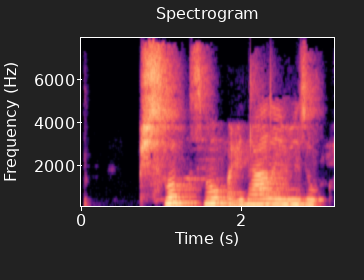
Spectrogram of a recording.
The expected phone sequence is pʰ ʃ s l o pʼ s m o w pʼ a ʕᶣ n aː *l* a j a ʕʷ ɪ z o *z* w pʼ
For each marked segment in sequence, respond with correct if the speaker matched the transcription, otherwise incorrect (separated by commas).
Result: correct, incorrect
